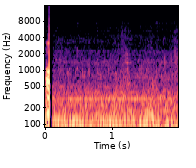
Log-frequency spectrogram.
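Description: Wind buffeting the microphone, a steady low rumble, with a faint steady hum under it; it comes in right after an abrupt cut at the very start.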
